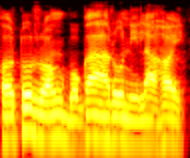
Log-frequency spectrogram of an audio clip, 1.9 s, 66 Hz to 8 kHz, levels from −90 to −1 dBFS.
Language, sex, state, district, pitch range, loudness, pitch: Assamese, male, Assam, Kamrup Metropolitan, 105-125 Hz, -13 LUFS, 115 Hz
